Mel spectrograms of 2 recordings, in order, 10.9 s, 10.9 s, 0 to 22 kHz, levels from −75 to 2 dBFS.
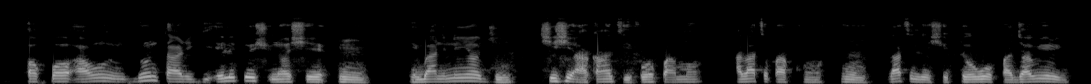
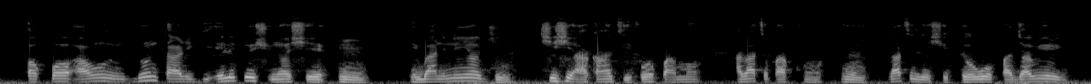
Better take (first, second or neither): first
